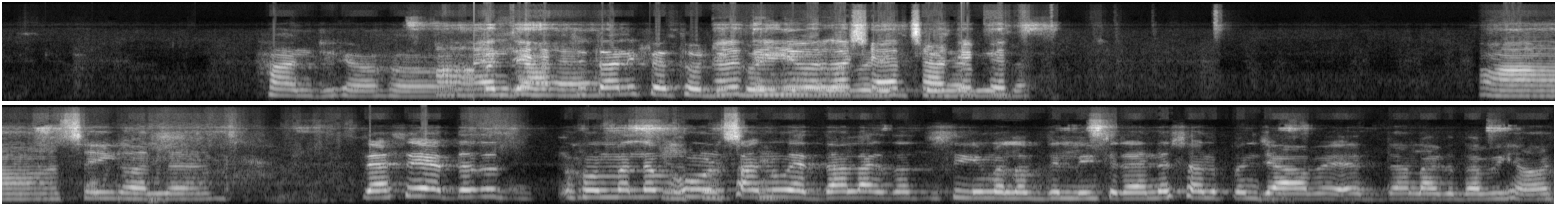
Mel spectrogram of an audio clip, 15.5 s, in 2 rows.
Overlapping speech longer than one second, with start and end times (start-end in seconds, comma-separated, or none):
2.4-5.0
